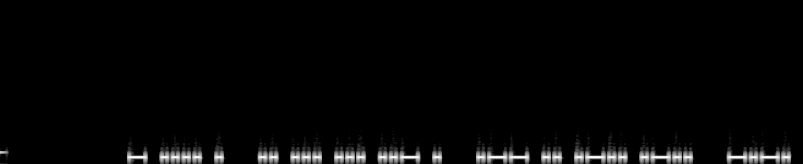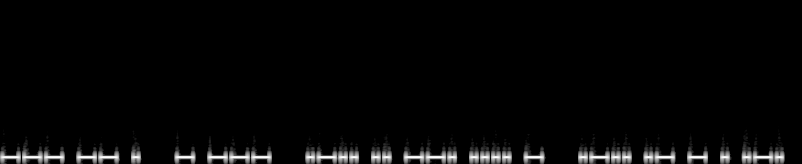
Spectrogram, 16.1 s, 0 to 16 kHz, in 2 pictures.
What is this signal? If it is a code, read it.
Morse code, heard as a keyed tone, about 22 wpm, 700 Hz. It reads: THE ISSUE WILL COME TO LIGHT LATER
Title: Sentences from Top 1000 Words - Review Part 6 - 22wpm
